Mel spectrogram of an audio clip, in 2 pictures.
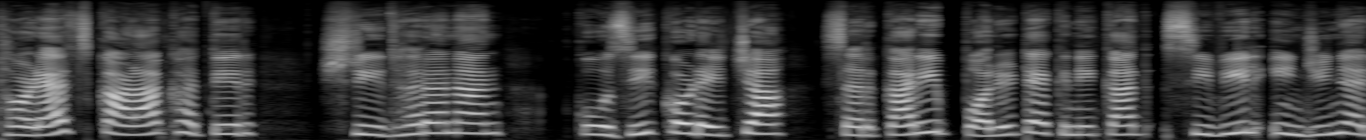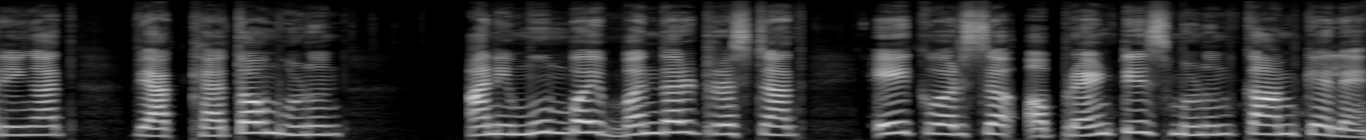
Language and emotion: Goan Konkani, neutral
